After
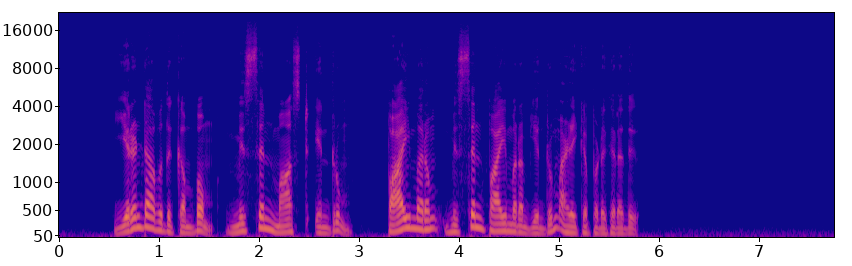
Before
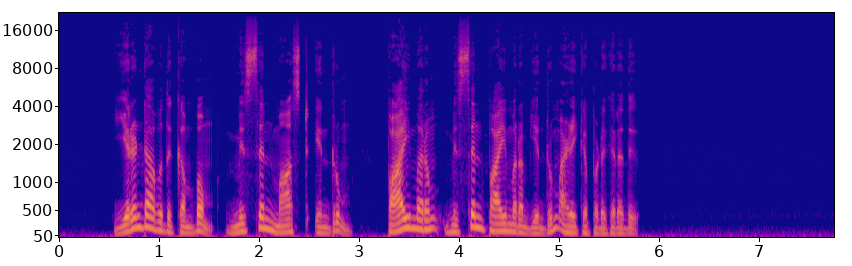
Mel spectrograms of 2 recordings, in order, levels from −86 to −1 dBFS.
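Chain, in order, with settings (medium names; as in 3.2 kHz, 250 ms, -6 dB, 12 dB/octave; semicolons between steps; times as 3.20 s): treble shelf 6.1 kHz -5 dB; trim -7.5 dB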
